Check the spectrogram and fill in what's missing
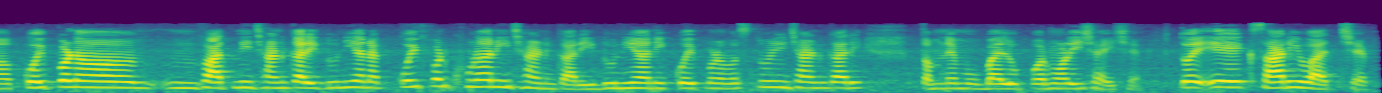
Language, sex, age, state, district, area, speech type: Gujarati, female, 30-45, Gujarat, Junagadh, urban, spontaneous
